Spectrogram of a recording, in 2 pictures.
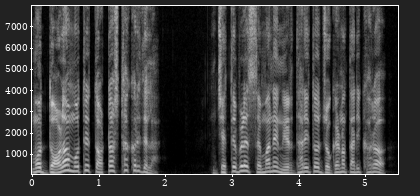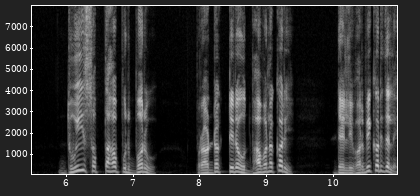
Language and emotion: Odia, surprised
